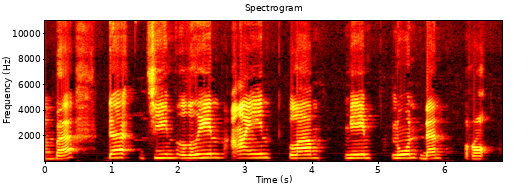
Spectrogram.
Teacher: Nah, pada jahr dan hames ini pita suara itu ada yang bergetar atau pada jahar ya jahr. Nah, pada jahr ini pita suara itu bergetar. Nah, huruf-hurufnya itu ada ba, da, jim, gin, ain, lam, mim, nun, dan ro.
